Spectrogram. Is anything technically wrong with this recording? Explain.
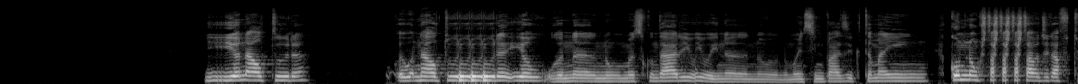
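Yes. The speech has repeated frames, heard at 0.35 to 0.95 s, 2.17 to 2.25 s, 4.59 to 4.95 s, 6.95 to 7.07 s and 9.93 to 10.29 s. A short block of compressed audio is played again and again. Most blocks last 120 ms, which fits a run of six frames. The one at 2.17 s lasts 40 ms. The repeats come five, two, three, one and three extra times. Each sounds like a stutter, and each adds its repeated time to the clip.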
